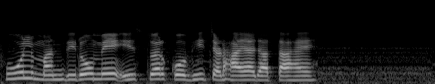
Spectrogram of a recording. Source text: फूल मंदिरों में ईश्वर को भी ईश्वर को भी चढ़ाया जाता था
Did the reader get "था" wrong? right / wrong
wrong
